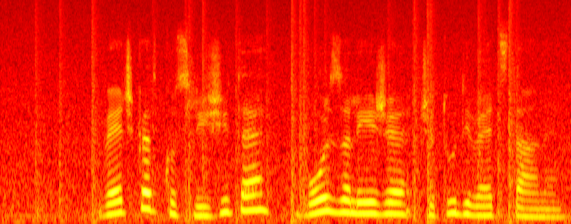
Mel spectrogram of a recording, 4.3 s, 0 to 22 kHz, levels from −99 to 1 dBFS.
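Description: No technical faults occur at any point in the speech, with only the room's own background noise sitting about 15 dB below it.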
